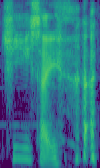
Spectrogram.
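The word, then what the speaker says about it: 小さい: own it's basically uh uh uh chi Chi chisai yeah oh man I was like it was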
